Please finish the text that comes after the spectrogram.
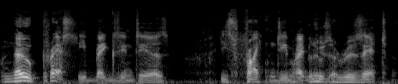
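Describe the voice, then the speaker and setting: A man playing a brisk, drily amused police chief in a radio drama, with deadpan, offhand authority. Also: fairly low pitch, breathy edge, dry recording.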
